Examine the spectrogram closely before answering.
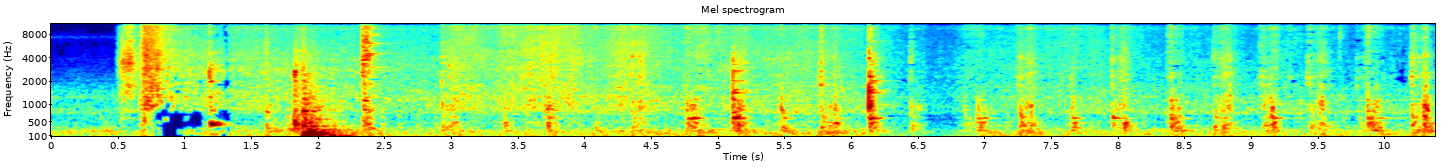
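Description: Slotted metal spoon stirring and scooping black chickpeas through hot roasting salt in a kadai: a dry, gritty hiss broken by frequent scrapes and taps of the spoon on the pan, with one loud knock about two seconds in.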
